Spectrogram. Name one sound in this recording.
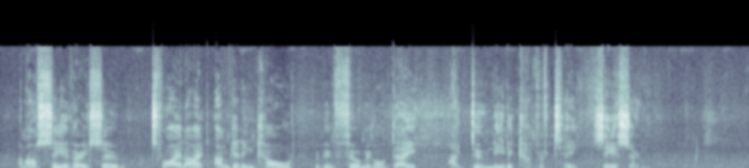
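A middle-aged man speaks calmly to the microphone, outdoors on a city street.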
